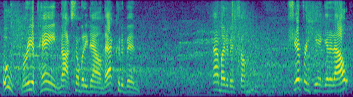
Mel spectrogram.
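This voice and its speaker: A man calling a hockey game live, excitable and chatty, shouting on scoring chances and joking with the listeners. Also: sits high, moderate pace, noisy background. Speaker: play-by-play commentator.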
